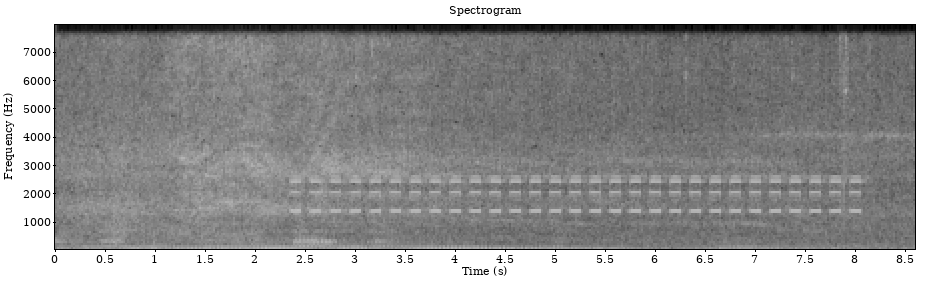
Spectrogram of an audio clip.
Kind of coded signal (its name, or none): telephone call progress tone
